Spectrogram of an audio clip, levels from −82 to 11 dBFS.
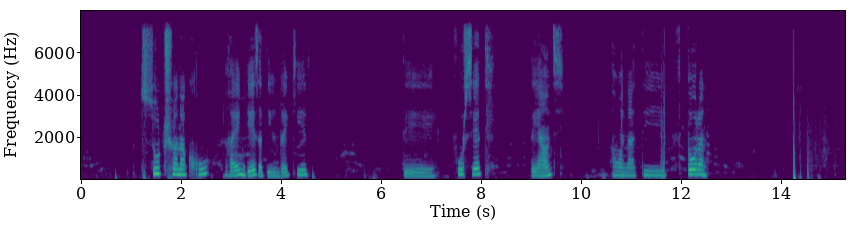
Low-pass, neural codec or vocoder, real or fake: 7.2 kHz; none; real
